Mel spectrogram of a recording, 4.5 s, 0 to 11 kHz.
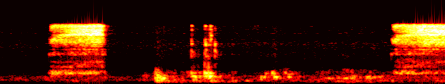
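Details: Barn owl at a backyard owl box, June 22, 2022 at night, with fledged owlets still fed by the male parent. A rasping half-second screech is followed by soft low knocks and rustles, then a second screech.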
